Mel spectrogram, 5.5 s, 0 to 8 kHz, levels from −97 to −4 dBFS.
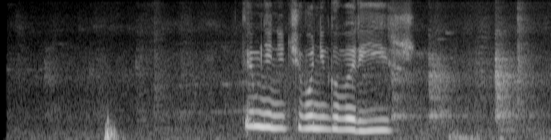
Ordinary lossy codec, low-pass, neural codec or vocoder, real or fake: none; none; none; real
